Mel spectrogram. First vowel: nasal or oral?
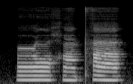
oral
